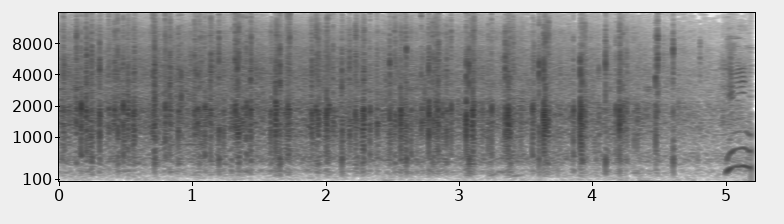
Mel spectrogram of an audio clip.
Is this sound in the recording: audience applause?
yes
